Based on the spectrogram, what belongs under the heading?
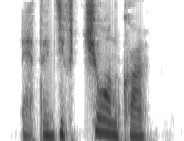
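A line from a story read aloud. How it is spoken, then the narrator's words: Angry whisper. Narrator (Russian): шепчу зло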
